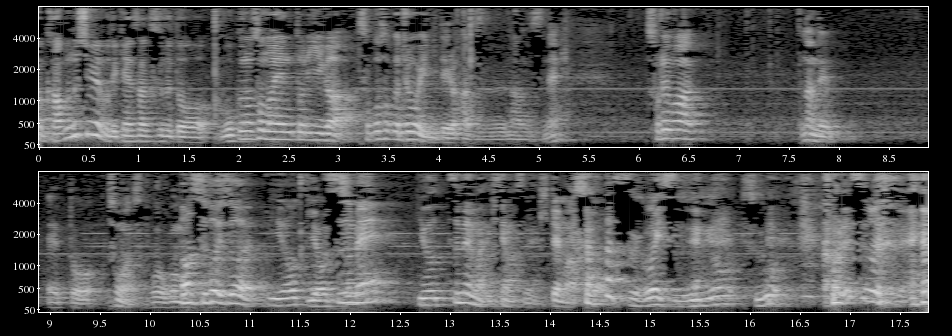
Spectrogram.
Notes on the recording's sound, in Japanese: 今回は初のランチ収録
